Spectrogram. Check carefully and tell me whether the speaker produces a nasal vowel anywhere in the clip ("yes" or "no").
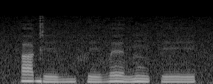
yes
